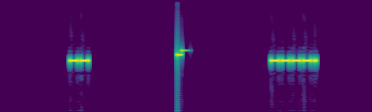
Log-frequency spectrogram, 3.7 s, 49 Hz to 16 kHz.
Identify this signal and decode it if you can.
Morse code, heard as a keyed tone, about 44 wpm, 700 Hz. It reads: M 9
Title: Single Letter-Number Alt 45wpm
